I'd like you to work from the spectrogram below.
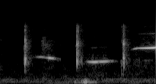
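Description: Short whistled notes from a person, three steady tones each opened by a sharp click or snap, fairly close and clear with a faint low hum underneath and no talking.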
